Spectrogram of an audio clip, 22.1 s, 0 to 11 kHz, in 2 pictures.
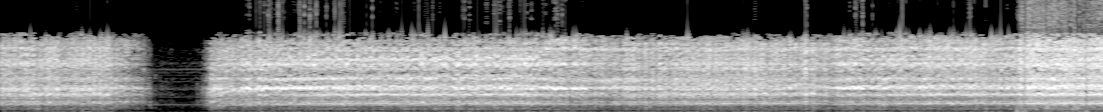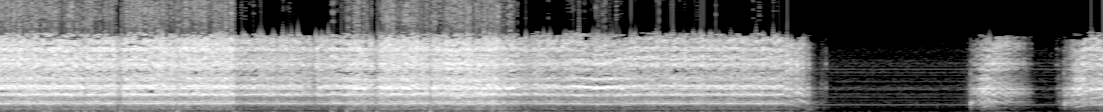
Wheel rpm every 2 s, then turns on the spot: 130, 180, 210, 210, 220, 230, 240, 230, 220, 130, 30.
18-20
